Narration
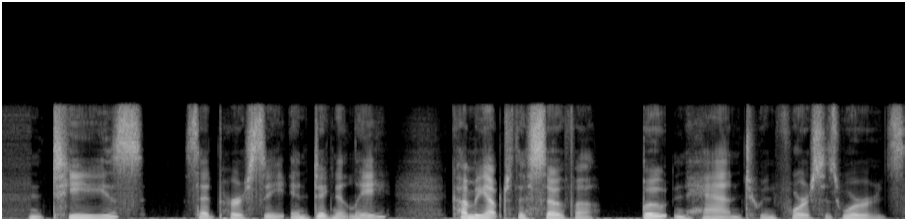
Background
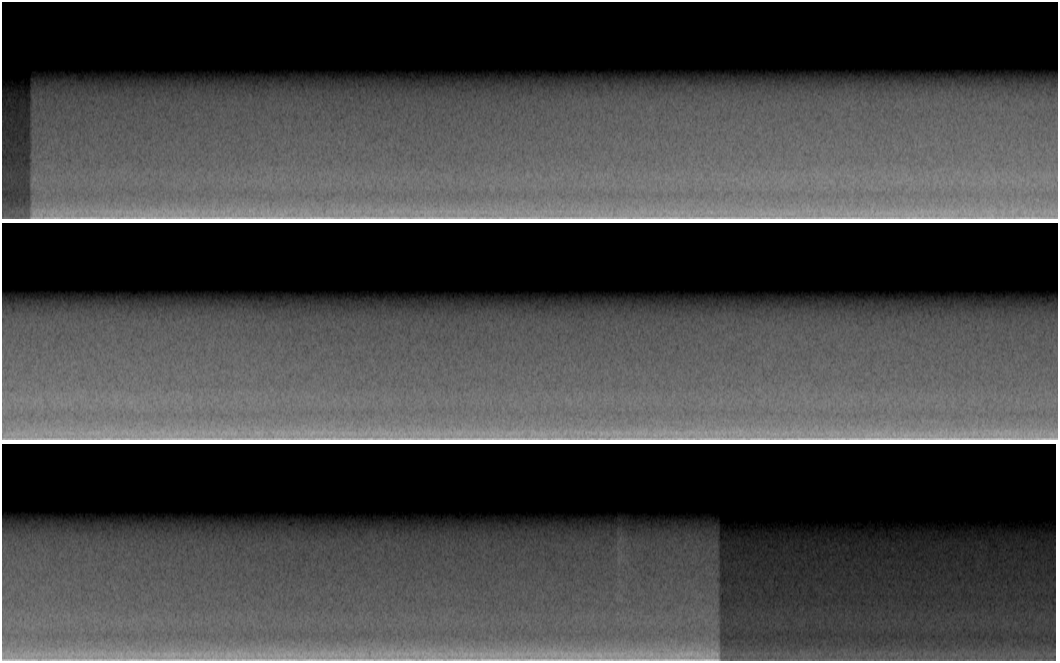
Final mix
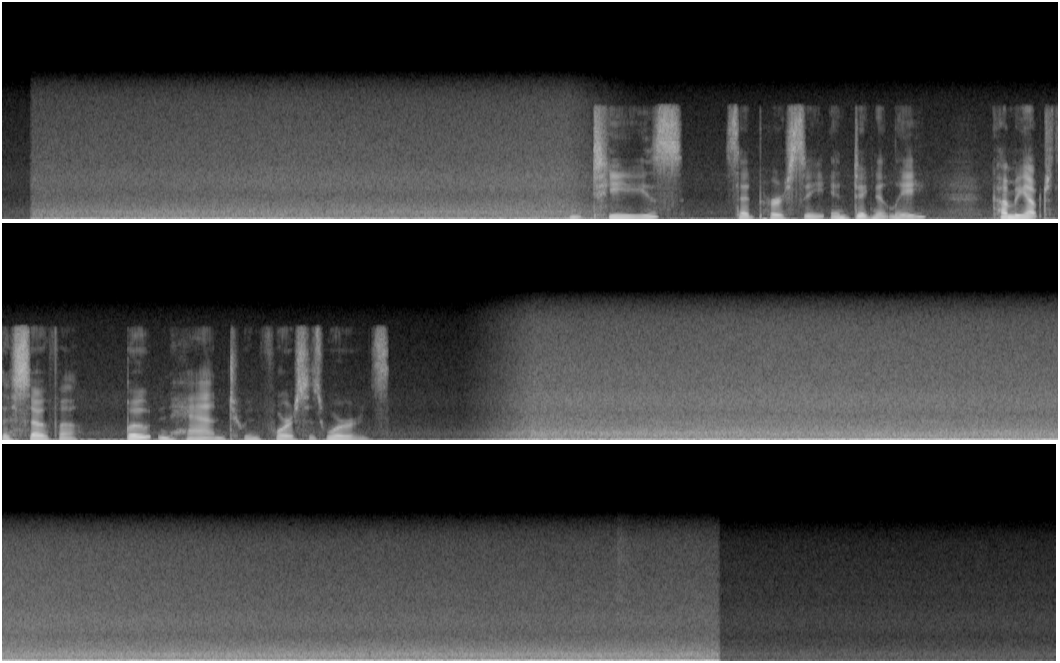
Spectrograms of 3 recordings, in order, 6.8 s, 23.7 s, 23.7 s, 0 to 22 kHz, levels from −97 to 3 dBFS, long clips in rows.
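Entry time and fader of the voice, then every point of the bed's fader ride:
4.05 s, +0.5 dB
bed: 4.24 s -4 dB
4.78 s -24.5 dB
11.39 s -24.5 dB
11.92 s -0.5 dB

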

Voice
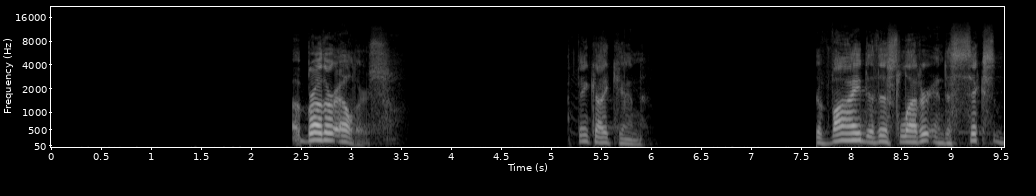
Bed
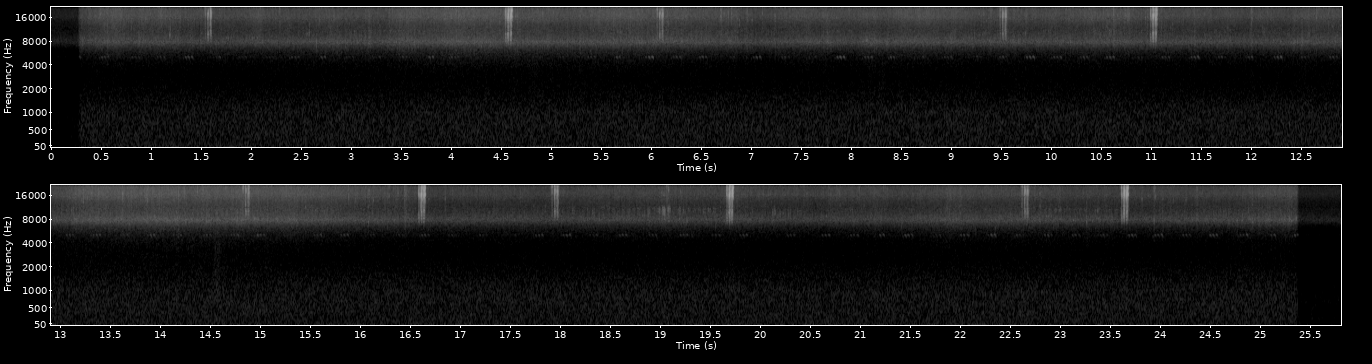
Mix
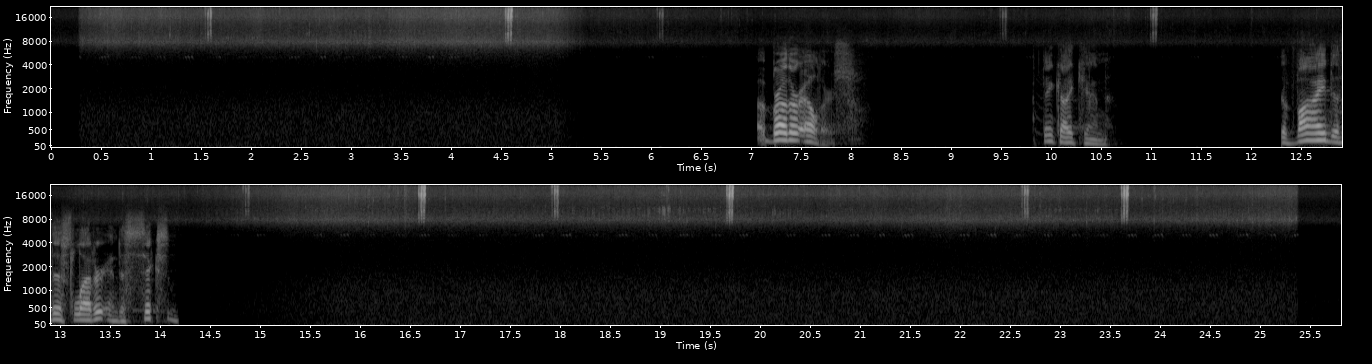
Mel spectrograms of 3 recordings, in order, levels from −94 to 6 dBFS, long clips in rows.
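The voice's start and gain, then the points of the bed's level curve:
4.65 s, -3.0 dB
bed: 5.07 s -2.5 dB
5.37 s -17 dB
14.35 s -17 dB
15.82 s -1 dB

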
